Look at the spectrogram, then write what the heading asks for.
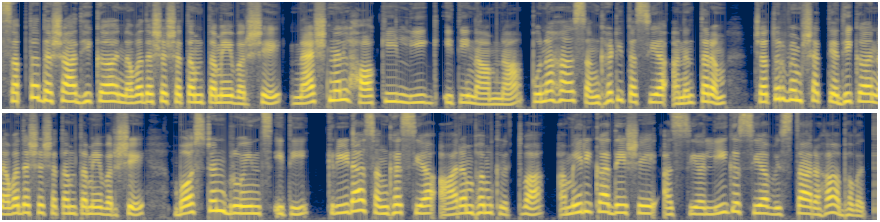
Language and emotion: Sanskrit, neutral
